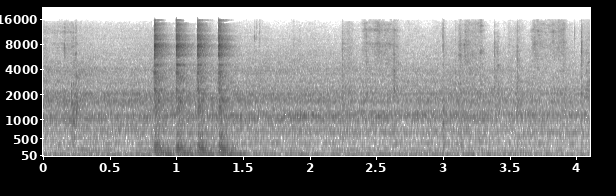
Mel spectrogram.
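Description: A spoon scraping and clicking against a plastic tub as soft processed cheese is scooped out into a soup pot, with a short cluster of clicks about a second in, over a steady background hiss.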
